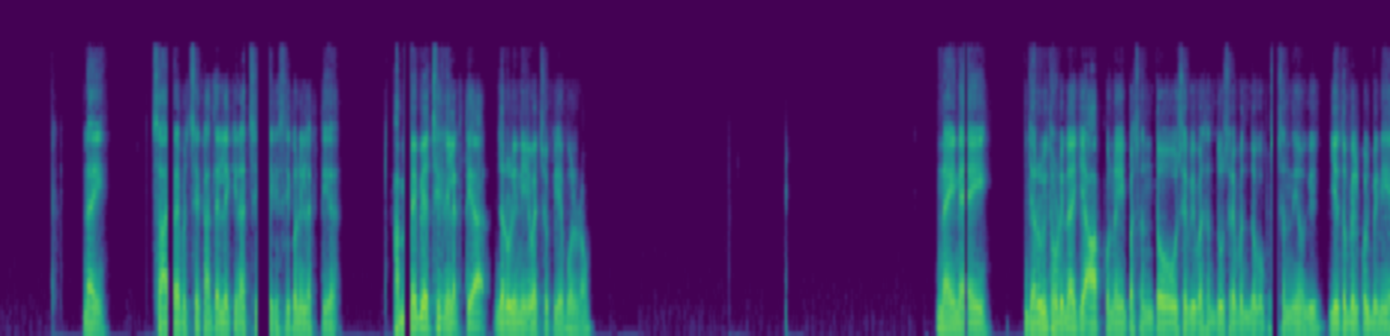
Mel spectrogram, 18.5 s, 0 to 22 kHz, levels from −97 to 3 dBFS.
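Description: Blocks of digital silence interrupt this speech clip at 2.22, 3.41, 5.38, 12.84 and 16.94 s, lasting about 45 to 171 ms. The output drops abruptly to silence and back. The 85 and 171 ms holes fit missed 4096- and 8192-sample buffers.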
